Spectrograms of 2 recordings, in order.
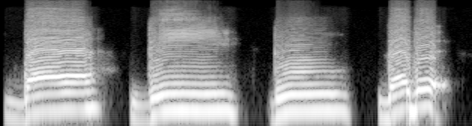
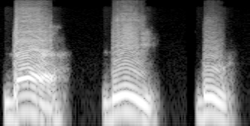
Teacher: Ya, berbeda huruf dal. Dia turunnya pangkal lidah tipis, ya, juga infitah, ya.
